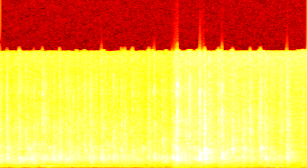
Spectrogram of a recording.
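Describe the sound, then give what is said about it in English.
A crowd claps steadily for several seconds as an offering to the Lord, a dense, rapid patter of many hands, with a low sustained tone humming underneath. “Give the Lord a mighty clap of offering.”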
